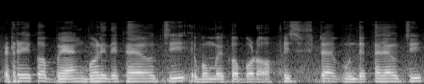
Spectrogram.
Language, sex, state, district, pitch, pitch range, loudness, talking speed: Odia, male, Odisha, Malkangiri, 140 Hz, 130-140 Hz, -13 LUFS, 170 wpm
